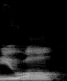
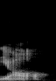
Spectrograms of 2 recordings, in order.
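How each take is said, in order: First: Said in the usual way. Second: Southern "y'all" as one syllable. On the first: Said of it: "instead of saying". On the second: Shown as a demonstration. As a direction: run it together into Southern "y'all". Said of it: "talking Southern style".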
